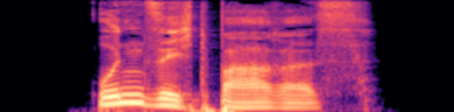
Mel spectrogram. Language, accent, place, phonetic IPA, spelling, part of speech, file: German, Germany, Berlin, [ˈʊnˌzɪçtbaːʁəs], unsichtbares, adjective, De-unsichtbares.ogg
- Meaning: strong/mixed nominative/accusative neuter singular of unsichtbar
